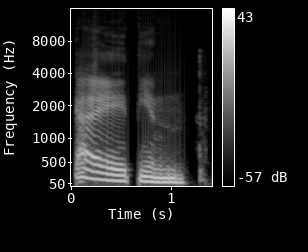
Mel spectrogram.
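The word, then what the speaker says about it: Scythian: Okay. Cythian. Cythian. Cythian. Okay, that makes sense. Cythian. Baporan says skyion.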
